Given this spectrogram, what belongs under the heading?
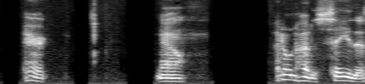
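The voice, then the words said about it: Small quoted woman's voice. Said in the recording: “in her little voice.”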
